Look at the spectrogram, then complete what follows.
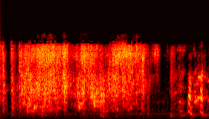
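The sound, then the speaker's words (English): A bucket of water rigged over a door tips as the door opens, dumping out in one big splash, followed by messy splattering and sloshing as it hits the floor, loud. “I rigged up a bucket of water over the door, and when the principal opens the door, it'll tip the bucket.”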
